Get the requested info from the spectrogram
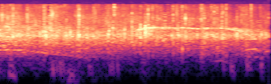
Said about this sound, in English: But he's here to speak this morning. Would y'all give him a round of applause?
